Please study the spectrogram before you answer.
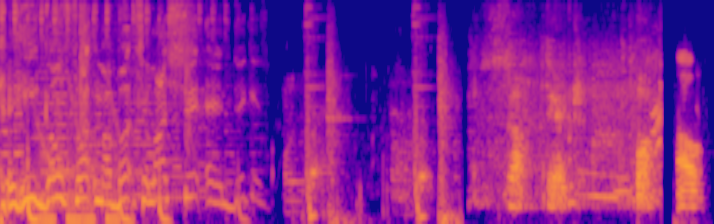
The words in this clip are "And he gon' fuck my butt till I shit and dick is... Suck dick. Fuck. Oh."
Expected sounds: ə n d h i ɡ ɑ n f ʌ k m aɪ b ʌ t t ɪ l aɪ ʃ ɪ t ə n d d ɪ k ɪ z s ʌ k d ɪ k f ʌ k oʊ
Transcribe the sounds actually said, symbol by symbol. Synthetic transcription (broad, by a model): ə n h i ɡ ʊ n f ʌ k m aɪ b ʌ t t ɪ l aɪ ʃ ɪ t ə n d d ɪ k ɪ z s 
